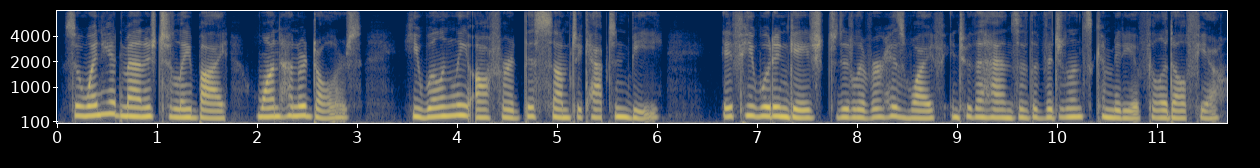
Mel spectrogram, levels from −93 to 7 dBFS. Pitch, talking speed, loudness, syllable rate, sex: 215 Hz, 185 wpm, -17 LUFS, 5.6 syllables/s, female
